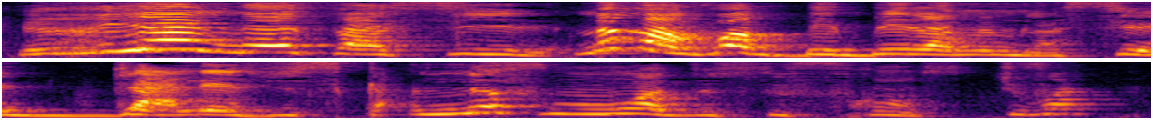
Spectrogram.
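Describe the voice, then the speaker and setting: A woman telling her viewers a story, vlog-style. Her voice sits on the high side and leaps up and down with expression. She laughs often and speaks straight to her audience. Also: sing-song, unhurried, sharp tone. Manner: addresses viewers directly. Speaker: vlogger.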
